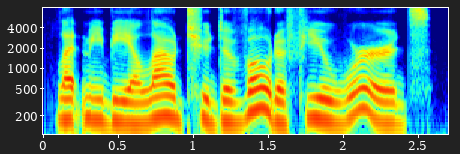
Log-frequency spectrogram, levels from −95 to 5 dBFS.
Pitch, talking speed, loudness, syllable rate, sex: 180 Hz, 200 wpm, -15 LUFS, 5.3 syllables/s, female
